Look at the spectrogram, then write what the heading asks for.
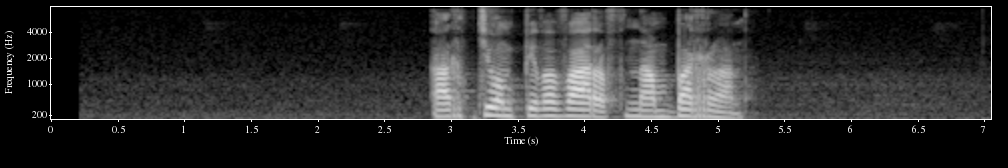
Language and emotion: Russian, angry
